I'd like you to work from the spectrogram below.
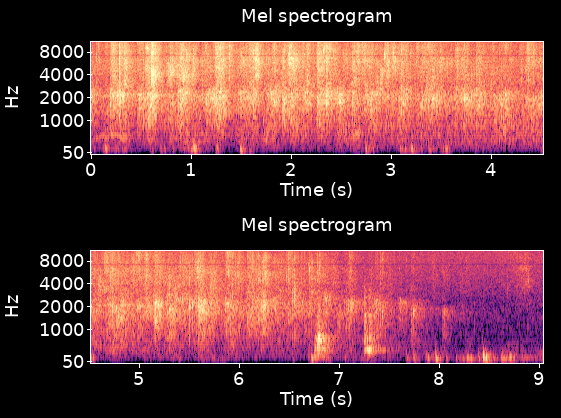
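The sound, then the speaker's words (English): A crowd applauds steadily, dense clapping for several seconds before thinning out and fading near the end, with a few scattered claps and faint murmurs remaining; the applause welcomes bread-making authors Michael Harlan Turkell and Nathan Myhrvold. “Ladies and gentlemen, please join me in giving a warm round of applause to Michael Harlan Turkell and Nathan Myhrvold.”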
